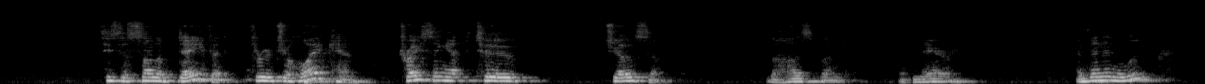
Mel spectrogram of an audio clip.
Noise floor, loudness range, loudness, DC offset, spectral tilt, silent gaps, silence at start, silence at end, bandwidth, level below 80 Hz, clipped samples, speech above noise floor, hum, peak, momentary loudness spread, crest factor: -70 dBFS; 9 LU; -24 LUFS; under 0.1%; -9 dB/octave; none; 1.05 s; 0.5 s; 7.4 kHz; -58 dBFS; under 0.1%; 47 dB; none; -8 dBFS; 16 LU; 18 dB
